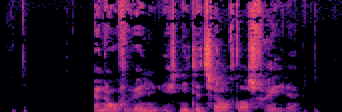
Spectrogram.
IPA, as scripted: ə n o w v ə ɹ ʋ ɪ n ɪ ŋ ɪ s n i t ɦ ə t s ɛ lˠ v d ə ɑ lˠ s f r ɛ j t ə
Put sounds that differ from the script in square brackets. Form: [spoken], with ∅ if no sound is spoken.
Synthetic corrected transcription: ə n o w v ə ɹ ʋ ɪ n ɪ ŋ ɪ s n i t ɦ ə t s ɛ lˠ v d ə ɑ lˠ s f r [e] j [d] ə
